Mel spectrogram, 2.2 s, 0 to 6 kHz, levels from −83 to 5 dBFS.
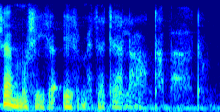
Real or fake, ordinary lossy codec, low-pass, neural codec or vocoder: real; none; 5.4 kHz; none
